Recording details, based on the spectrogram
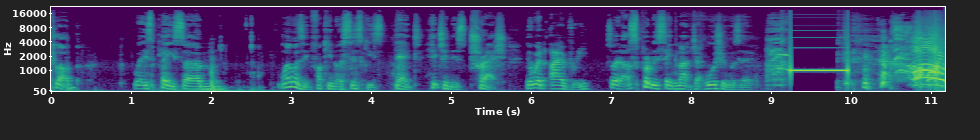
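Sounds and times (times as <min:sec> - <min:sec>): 
speech: 0:00.0 - 0:00.4, 0:01.0 - 0:02.2, 0:02.8 - 0:09.2, 0:09.9 - 0:11.1
censor bleep tone over swear word: 0:09.2 - 0:10.0
people laughing: 0:10.0 - 0:11.1.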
